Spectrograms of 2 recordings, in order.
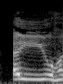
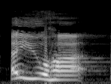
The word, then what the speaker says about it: أيها: قال سنفرغ لكم أيها الثقلان، أيها الأصل هي تلفظ أيها مع الألف، ولكن في ثلاثة مواضع في القرآن هذه الألف لا تكتب،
